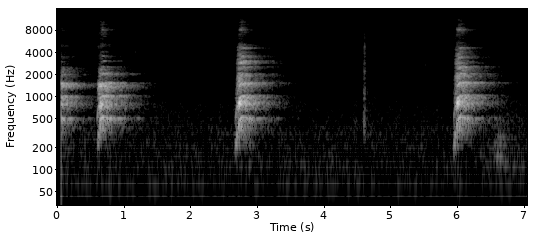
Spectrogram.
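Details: Italian Greyhound barking: four sharp, bright barks, two in quick succession and then two more each about three seconds apart, with one small click between them in an otherwise quiet room.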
